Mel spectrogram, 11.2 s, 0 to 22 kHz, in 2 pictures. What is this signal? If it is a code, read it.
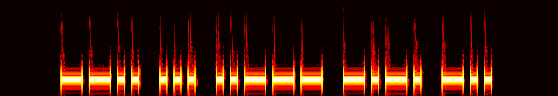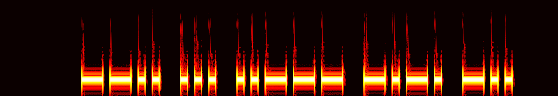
Morse code, heard as a keyed tone, about 17 wpm, 700 Hz. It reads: ZS2CD ZS2CD
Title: DXCC-100 Call Signs - 5 Characters - Repeated 2x - 17wpm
